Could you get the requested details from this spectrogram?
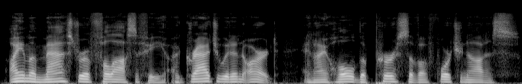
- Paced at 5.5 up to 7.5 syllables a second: Yes, 6.0 syllables/s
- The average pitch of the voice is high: No, low, 110 Hz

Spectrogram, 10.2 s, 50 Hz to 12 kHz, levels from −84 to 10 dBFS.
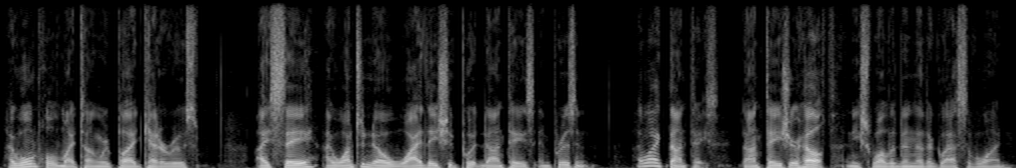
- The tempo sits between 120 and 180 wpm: No, average, 195 wpm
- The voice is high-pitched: No, low, 120 Hz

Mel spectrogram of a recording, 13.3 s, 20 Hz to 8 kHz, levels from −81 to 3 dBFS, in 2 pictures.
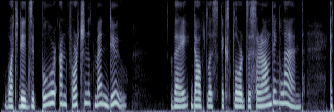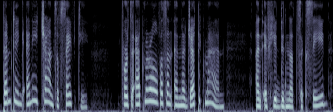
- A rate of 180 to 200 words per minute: No, average, 140 wpm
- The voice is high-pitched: Yes, high, 215 Hz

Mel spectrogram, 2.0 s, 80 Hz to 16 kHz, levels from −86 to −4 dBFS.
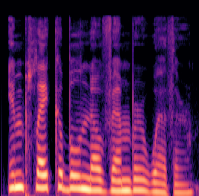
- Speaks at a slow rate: Yes, slow, 90 wpm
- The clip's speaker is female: Yes, female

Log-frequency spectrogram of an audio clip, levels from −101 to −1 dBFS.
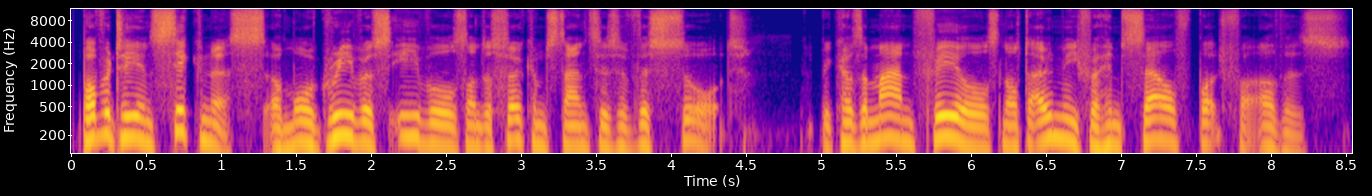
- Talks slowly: No, average, 160 wpm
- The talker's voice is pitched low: No, medium, 145 Hz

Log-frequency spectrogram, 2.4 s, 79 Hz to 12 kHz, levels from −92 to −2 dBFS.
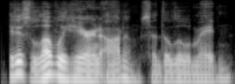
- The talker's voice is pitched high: No, very low, 95 Hz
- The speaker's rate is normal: No, fast, 255 wpm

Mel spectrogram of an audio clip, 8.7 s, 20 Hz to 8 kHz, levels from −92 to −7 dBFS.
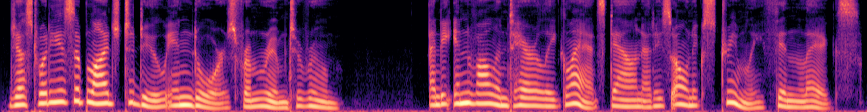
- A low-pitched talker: No, high, 200 Hz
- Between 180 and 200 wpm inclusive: No, average, 160 wpm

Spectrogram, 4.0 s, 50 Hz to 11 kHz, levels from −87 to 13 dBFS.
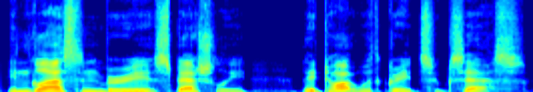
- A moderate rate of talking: No, slow, 120 wpm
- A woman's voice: No, male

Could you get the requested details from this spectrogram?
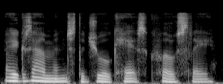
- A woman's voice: Yes, female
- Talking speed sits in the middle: Yes, average, 160 wpm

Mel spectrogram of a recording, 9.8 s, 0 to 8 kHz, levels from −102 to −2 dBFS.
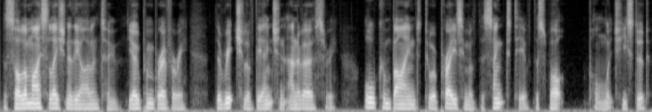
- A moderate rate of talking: Yes, average, 190 wpm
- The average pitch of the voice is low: Yes, low, 110 Hz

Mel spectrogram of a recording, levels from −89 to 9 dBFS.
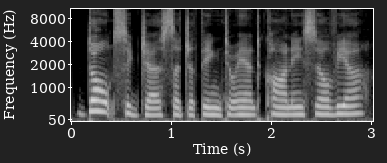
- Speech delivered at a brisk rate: No, average, 180 wpm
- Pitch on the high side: Yes, high, 220 Hz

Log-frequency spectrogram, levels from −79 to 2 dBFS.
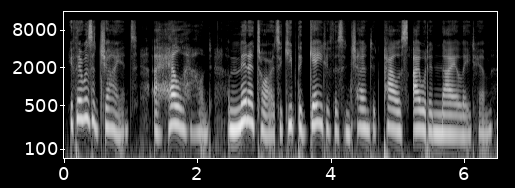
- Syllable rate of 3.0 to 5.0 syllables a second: No, 5.6 syllables/s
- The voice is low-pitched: No, high, 210 Hz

